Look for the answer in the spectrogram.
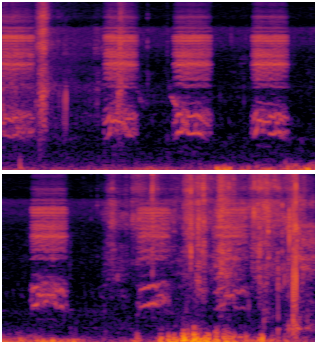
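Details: A baby parakeet found at its nest tree in a forest gives harsh, rasping crying calls, about one every second, seven in a row, over low rustling and handling noise.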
